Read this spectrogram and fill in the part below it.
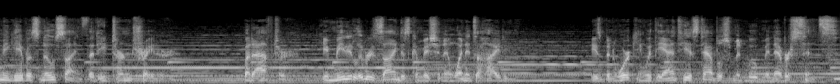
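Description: A composed military colonel from an anime, acted by a man, with a deep, low voice. He is dry, sardonic and authoritative, and music plays behind him. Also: lightly acted. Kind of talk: anime fan dub acting.

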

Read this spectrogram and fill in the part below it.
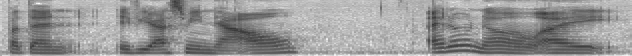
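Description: Lower-pitched young woman chatting casually. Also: slow. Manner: informal, thinking aloud, peppered with "like". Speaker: podcast co-host. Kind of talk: casual chat.

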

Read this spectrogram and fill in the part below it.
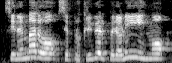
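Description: A woman's voice: on the high side, moderate pace, a bit bright. A woman hosting a radio talk show, politely cutting in to steer the guest. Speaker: radio host. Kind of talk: interview questions.

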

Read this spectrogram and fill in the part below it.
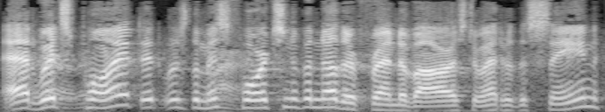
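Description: A man's voice: sits high, brisk. A man narrating a 1940s radio comedy as announcer, theatrical and wry. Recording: muffled 1940s radio broadcast.

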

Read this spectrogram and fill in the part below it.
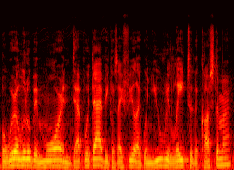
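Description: A man's voice: medium pitch, brisk, dark tone, slight background noise. A man, a shop co-owner telling stories and acting out quoted dialogue in a casual interview. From Long Beach, New York. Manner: storytelling, acts out quoted dialogue.

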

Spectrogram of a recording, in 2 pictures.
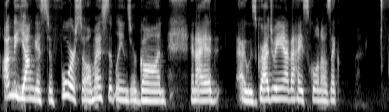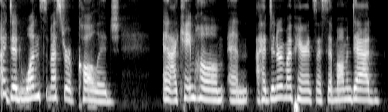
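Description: A young woman from the Boston area with a raspy voice, chatting as a guest in a casual interview, talking loosely with many fillers and frequent laughs. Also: fairly high pitch, fairly quick, fairly bright tone, dry recording, studio quality. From Boston area, United States.

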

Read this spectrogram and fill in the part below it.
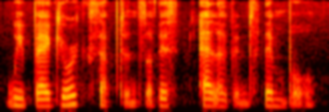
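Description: A grave storybook dodo, voiced by a woman, solemn and ceremonious in every phrase. The tone is mellow and formal, with a creaky edge in a dry recording. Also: fairly low pitch, moderate pace, no echo.

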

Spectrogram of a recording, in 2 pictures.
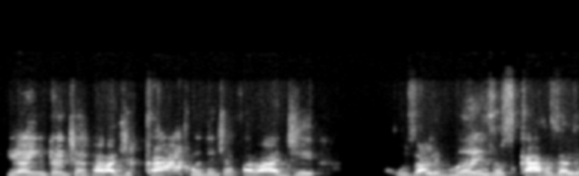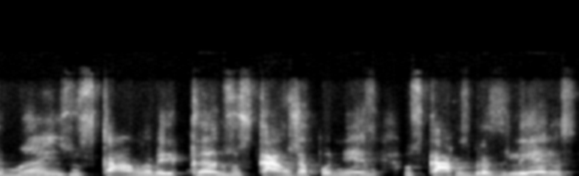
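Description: A Brazilian-born woman in her thirties, telling stories with lots of restarts in a relaxed interview. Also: sits high, fast. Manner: animated storyteller, many restarts and "né". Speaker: founder of a Portuguese school for children. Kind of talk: conversational interview.

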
